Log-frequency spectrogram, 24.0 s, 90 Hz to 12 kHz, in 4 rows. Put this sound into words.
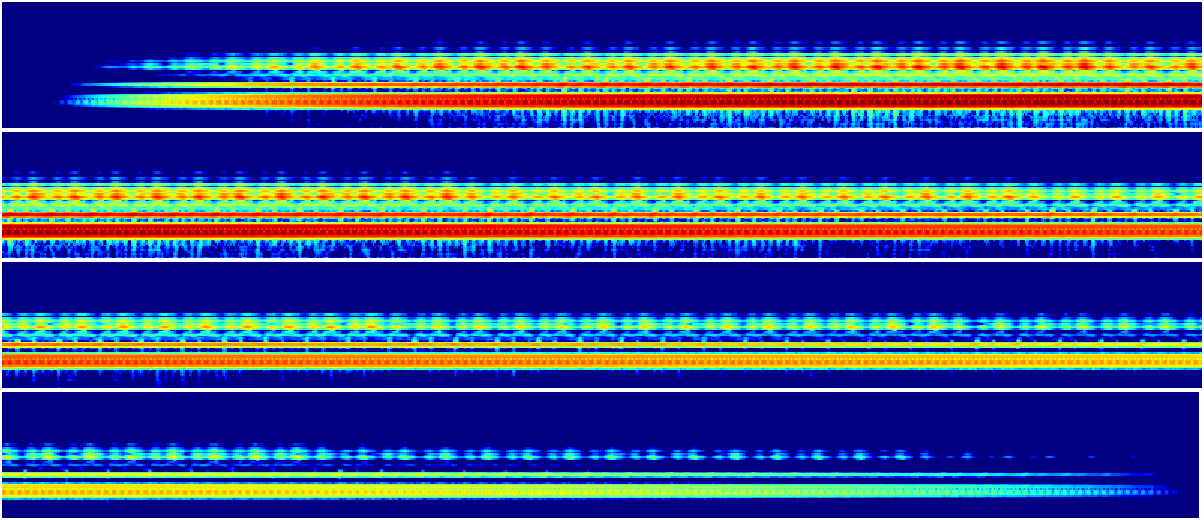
PPG 003 Lfoed G#4
This sample is part of the "PPG MULTISAMPLE 003 Lfoed"
sample pack. It is an experimental sound effect, suitable for
experimental music or as a sound effect. It consists of a texture with
some LFO
and fades on it. In the sample pack there are 16 samples evenly spread
across 5 octaves (C1 till C6). The note in the sample name (C, E or G#)
does not indicate the pitch of the sound but the key on my keyboard.
The sound was created on the PPG VSTi. After that normalising and fades where applied within Cubase SX.
lfo, multisample, ppg, soundeffect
